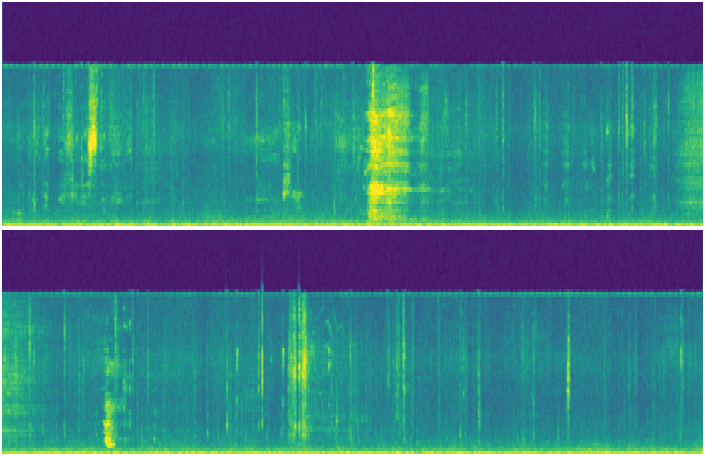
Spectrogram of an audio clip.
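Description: Heard from inside a car cabin, a steady low rumble of strong gusty wind buffeting the car together with road noise, as it drives through a dust-laden thunderstorm outflow.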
